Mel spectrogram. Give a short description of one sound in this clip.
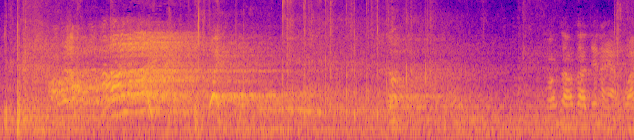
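Young men shout and call out across an echoing sports hall.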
